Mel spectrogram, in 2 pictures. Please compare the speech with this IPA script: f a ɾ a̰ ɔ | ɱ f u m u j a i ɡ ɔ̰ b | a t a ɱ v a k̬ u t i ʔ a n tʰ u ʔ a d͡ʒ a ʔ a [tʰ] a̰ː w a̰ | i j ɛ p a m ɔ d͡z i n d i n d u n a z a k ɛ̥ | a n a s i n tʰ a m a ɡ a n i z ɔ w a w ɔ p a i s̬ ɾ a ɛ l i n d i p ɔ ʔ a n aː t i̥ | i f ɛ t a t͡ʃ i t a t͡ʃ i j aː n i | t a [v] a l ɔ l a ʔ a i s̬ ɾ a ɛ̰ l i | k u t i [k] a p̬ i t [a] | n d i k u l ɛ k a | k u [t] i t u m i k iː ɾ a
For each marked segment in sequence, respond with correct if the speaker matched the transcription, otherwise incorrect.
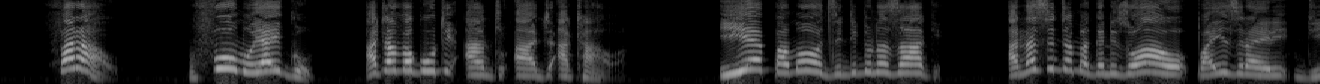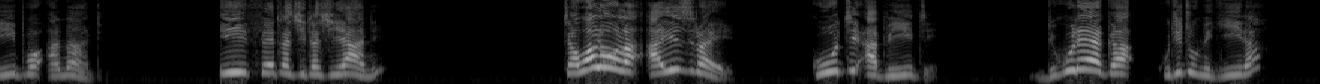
correct, incorrect, incorrect, incorrect, correct

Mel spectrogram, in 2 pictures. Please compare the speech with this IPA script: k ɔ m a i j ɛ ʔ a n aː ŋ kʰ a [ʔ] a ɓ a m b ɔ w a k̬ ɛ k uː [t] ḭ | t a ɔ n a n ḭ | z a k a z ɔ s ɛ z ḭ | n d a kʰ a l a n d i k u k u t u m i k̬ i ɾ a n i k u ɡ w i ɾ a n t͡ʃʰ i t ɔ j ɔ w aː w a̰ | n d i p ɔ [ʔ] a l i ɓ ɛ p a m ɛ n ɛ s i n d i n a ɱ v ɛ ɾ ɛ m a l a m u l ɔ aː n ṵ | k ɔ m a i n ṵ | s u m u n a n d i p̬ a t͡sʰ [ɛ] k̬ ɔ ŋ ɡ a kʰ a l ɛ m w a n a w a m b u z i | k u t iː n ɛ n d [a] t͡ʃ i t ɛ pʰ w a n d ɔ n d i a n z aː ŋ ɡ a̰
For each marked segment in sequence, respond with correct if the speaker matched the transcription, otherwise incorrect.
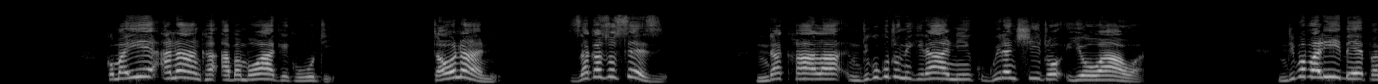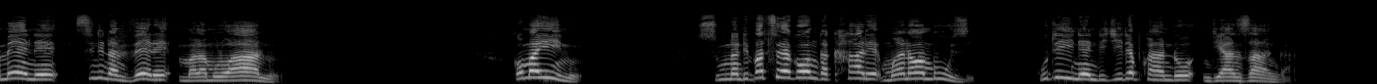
correct, correct, incorrect, correct, incorrect

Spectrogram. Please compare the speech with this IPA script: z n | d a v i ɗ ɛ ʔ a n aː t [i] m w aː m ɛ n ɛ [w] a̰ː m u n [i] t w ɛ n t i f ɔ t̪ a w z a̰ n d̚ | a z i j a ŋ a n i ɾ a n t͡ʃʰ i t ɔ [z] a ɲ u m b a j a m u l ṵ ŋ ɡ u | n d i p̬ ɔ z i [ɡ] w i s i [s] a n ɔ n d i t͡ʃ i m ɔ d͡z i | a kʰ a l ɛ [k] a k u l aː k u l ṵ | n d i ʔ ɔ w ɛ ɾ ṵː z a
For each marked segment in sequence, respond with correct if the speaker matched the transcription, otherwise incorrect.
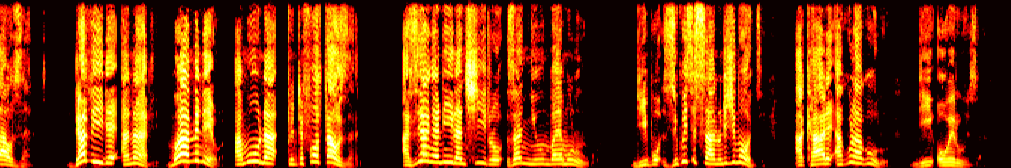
correct, correct, incorrect, correct, incorrect, correct, incorrect

